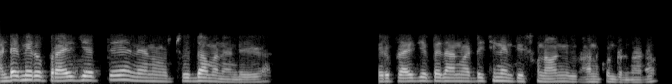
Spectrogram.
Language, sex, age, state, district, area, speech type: Telugu, male, 18-30, Telangana, Yadadri Bhuvanagiri, urban, conversation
